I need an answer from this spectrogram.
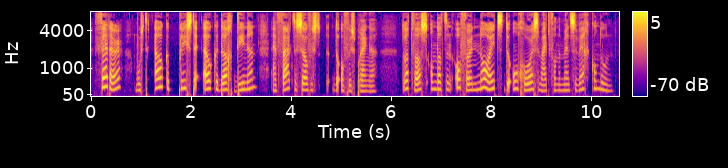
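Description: A woman's voice: a little high, measured pace, no room sound, studio quality. Woman telling a children's Bible story. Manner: gentle, addresses children directly.

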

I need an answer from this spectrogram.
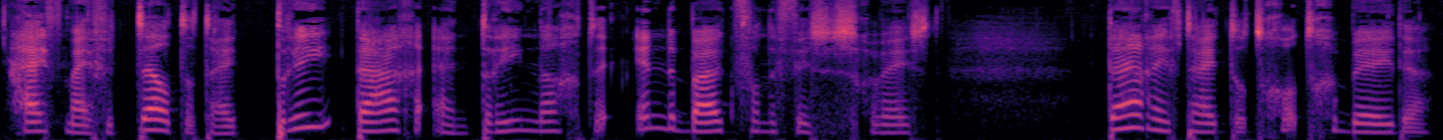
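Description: A woman's voice: a little high, moderate pace, darkish tone, no echo, clean studio sound, close to an everyday voice. A woman playing eager boy Malik.

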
